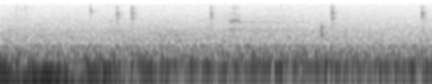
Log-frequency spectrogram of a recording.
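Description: Near silence: a faint steady hum with a few soft clicks scattered through it.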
